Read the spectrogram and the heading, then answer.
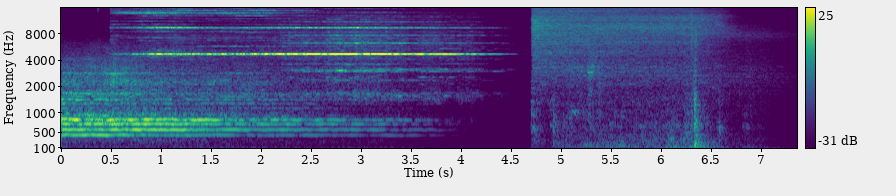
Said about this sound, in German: Beide laufen zum Bahnhof. Der Zug kommt gerade an.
